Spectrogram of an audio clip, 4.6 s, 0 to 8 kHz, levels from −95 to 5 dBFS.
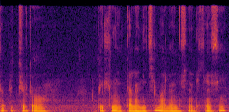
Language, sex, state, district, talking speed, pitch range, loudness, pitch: Nagamese, male, Nagaland, Kohima, 145 wpm, 90-105 Hz, -19 LUFS, 95 Hz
